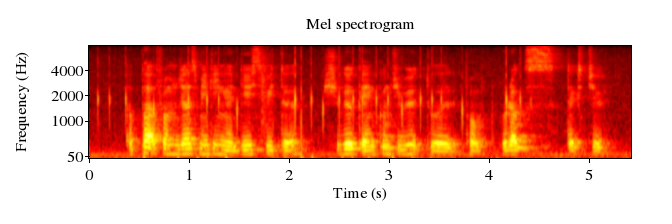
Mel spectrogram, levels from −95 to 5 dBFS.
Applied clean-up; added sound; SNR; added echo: none; Brass instrument + Typing; 15 dB; none.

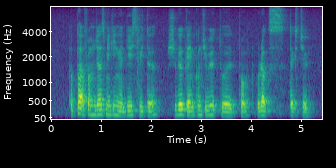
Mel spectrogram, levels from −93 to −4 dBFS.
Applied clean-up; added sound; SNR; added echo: none; none; none; none.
